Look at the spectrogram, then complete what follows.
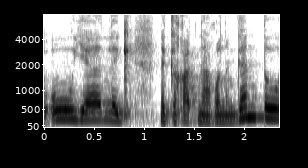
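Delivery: normal talking voice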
